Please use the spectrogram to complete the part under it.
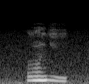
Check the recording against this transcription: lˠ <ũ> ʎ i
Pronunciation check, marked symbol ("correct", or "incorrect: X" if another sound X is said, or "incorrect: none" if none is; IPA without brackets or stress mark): correct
